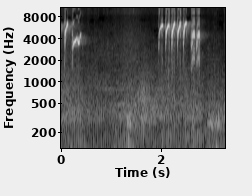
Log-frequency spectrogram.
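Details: Cinereous tit in full, vigorous song for luring: a short pair of high notes, then after a silence a quick string of seven crisp, piercing chips, the last ones slightly lower.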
